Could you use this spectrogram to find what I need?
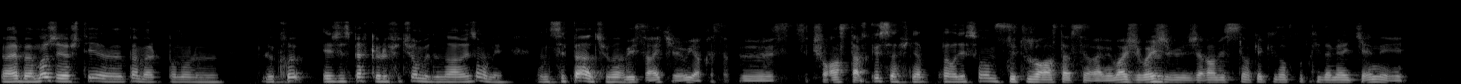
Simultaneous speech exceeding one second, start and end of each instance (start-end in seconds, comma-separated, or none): none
